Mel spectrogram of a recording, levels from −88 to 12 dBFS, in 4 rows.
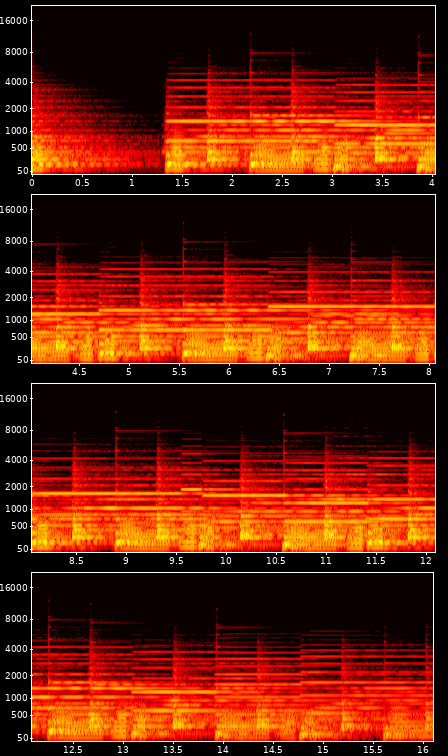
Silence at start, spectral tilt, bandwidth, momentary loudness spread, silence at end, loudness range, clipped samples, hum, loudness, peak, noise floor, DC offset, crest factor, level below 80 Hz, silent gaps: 0 s; -9 dB/octave; 7.6 kHz; 8 LU; 0 s; 3 LU; under 0.1%; none; -21 LUFS; -4 dBFS; -48 dBFS; under 0.1%; 18 dB; -42 dBFS; none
